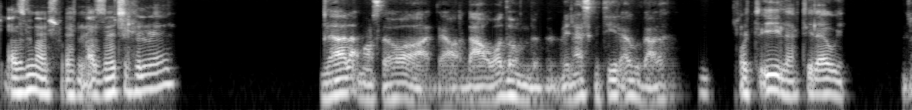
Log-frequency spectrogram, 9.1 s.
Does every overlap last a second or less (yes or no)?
yes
